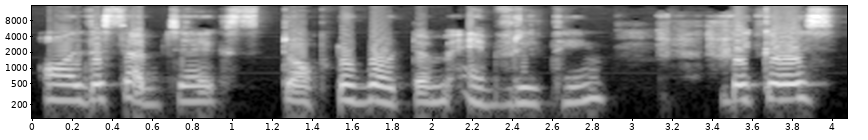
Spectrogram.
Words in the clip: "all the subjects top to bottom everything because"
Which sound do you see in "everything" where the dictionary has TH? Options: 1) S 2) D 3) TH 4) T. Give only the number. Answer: 4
